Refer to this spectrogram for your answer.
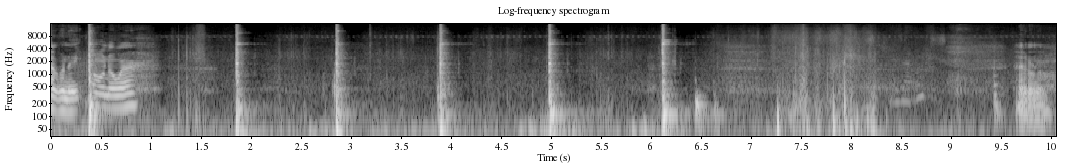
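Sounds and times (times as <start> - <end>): maul striking steel wedge: 0.2 - 0.7, 1.8 - 2.2, 2.8 - 3.2, 3.8 - 4.3, 4.9 - 5.4, 6.0 - 6.6.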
